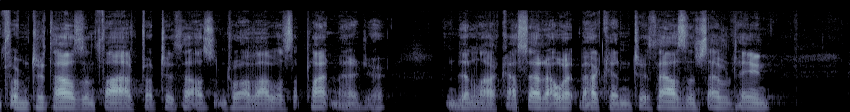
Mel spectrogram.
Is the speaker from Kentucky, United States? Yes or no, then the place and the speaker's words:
yes; Neon, Kentucky, United States; now in Ligonier, United States; I'm from Neon, Kentucky. I was born into a family of people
